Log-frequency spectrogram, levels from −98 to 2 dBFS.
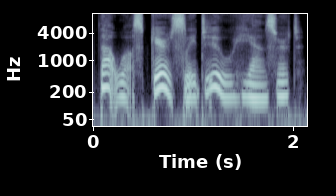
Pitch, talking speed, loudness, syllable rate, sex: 185 Hz, 170 wpm, -21 LUFS, 5.0 syllables/s, female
